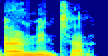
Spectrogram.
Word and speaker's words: Araminta: Araminta.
